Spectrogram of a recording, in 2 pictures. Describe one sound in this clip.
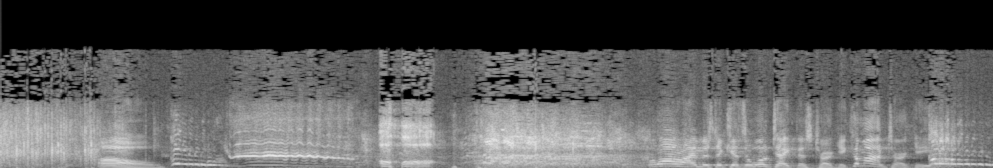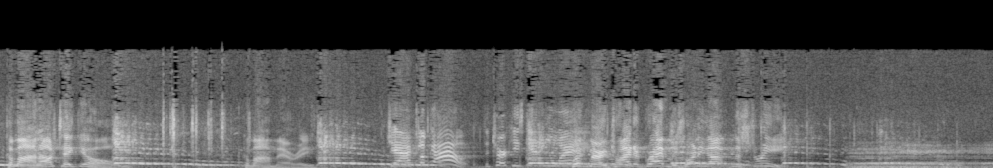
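An old radio whistles and warbles in sliding tones as it is tuned.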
